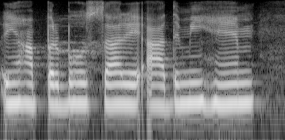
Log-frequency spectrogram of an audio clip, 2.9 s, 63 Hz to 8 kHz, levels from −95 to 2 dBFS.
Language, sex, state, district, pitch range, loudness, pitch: Hindi, female, Jharkhand, Palamu, 215-225 Hz, -17 LUFS, 220 Hz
